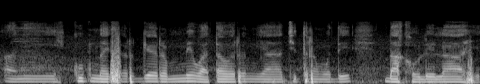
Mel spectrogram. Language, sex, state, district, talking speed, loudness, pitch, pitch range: Marathi, male, Maharashtra, Pune, 100 wpm, -20 LUFS, 125 Hz, 120-130 Hz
